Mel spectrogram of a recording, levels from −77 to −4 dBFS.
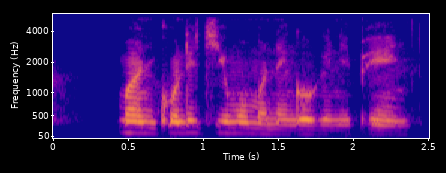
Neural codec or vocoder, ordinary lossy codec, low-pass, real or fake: none; Opus, 32 kbps; 5.4 kHz; real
